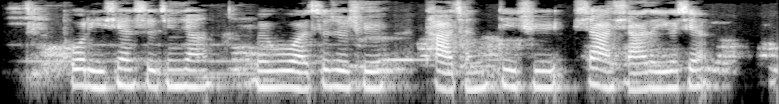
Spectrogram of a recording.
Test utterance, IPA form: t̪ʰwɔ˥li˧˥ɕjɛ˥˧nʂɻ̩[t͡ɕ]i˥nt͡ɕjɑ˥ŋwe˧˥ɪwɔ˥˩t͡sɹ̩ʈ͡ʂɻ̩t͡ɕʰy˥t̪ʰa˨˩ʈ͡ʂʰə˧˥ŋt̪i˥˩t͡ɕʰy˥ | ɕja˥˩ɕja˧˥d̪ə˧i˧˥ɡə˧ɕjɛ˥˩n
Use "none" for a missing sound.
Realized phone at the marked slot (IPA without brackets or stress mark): t͡ɕ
